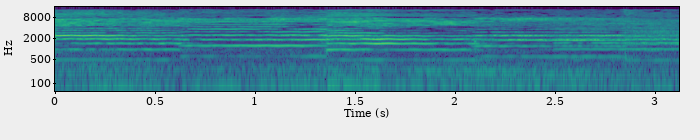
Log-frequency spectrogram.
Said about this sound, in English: Videos posted on social media showed police vehicles and ambulances rushing through the city streets.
